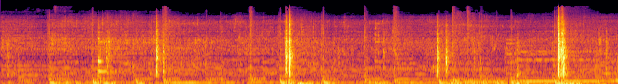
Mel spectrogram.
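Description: Vegetables sizzle in a pan on a gas stove in a van kitchen while being stirred and mixed for homemade spaghetti, with a low frying hiss and repeated sharp scrapes and clacks of the utensil against the pan.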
